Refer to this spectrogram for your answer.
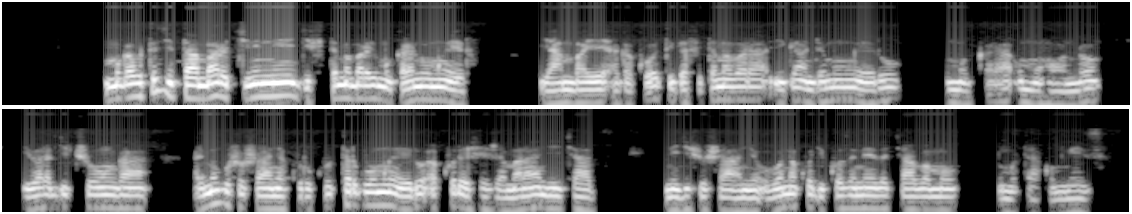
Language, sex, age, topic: Kinyarwanda, male, 25-35, education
